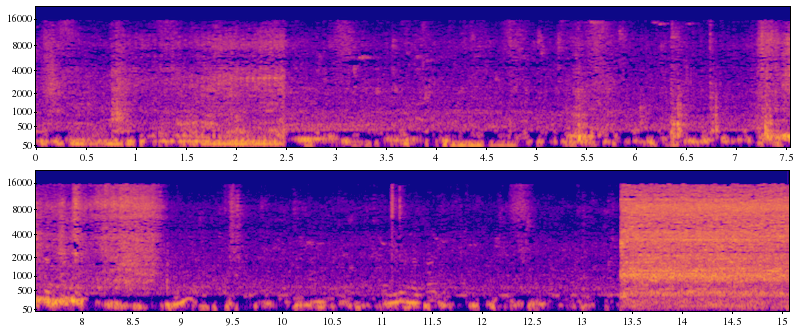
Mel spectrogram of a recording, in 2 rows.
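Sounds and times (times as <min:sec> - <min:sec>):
knocks and handling noise: 0:04.9 - 0:08.2.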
